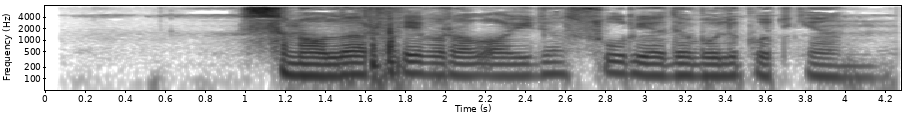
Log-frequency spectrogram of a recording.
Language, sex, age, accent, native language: Uzbek, male, 18-24, Surxondaryo, Uzbek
